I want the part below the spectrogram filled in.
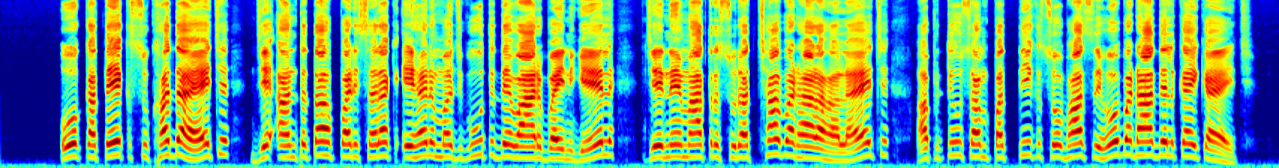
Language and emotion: Maithili, happy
